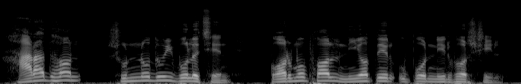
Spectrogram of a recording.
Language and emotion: Bengali, neutral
